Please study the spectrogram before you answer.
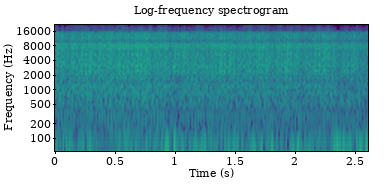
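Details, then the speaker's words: Tired Essex V6 pushrod engine in a Reliant Scimitar idling with a busy, fast clattering rattle from the top of the engine, excessive valve tappet clearance before adjustment. "Okay, so let's talk about what that sound is, that rattling sound at the top of the engine."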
